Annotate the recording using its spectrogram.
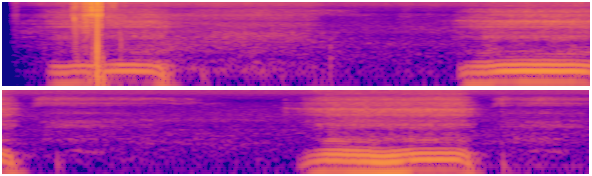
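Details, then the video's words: Molly, a pet dog, snoring while asleep, likened to a pig: three deep, harmonic, rasping snores, each lasting under a second and spaced about two seconds apart, with a sharp click near the start. "my dog Molly snoring like a pig"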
